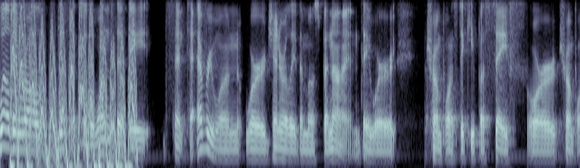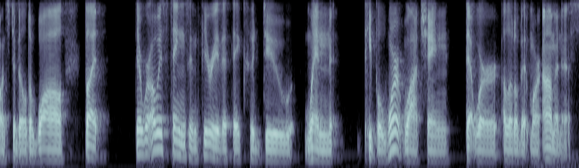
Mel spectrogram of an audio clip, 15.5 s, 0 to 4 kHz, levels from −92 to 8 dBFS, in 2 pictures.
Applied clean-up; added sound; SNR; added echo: none; Scratching (performance technique); -1 dB; none.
